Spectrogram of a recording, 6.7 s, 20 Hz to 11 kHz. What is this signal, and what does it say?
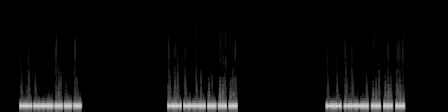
Morse code, heard as a keyed tone, about 54 wpm, 700 Hz. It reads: K8SSS K8SSS K8SSS
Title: Speed Racing - USA 1x3 Call Signs 45wpm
